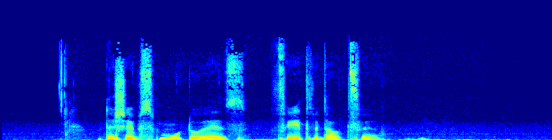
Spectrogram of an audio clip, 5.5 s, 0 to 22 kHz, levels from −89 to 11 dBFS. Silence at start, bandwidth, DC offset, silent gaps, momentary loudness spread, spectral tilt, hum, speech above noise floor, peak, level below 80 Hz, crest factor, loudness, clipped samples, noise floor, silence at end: 0.6 s; 16 kHz; under 0.1%; none; 21 LU; -5.5 dB/octave; none; 39 dB; -12 dBFS; -42 dBFS; 18 dB; -28 LUFS; under 0.1%; -65 dBFS; 0.8 s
